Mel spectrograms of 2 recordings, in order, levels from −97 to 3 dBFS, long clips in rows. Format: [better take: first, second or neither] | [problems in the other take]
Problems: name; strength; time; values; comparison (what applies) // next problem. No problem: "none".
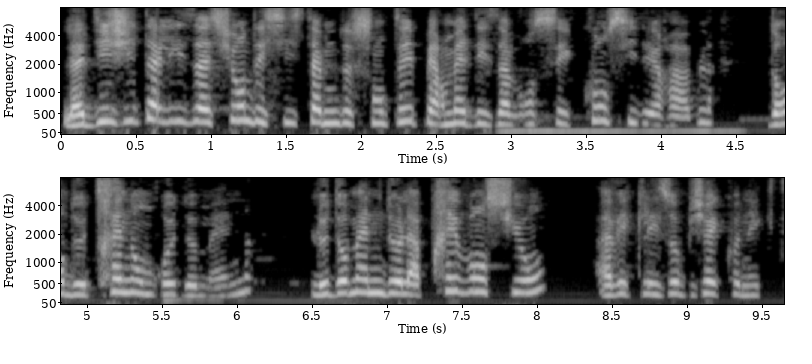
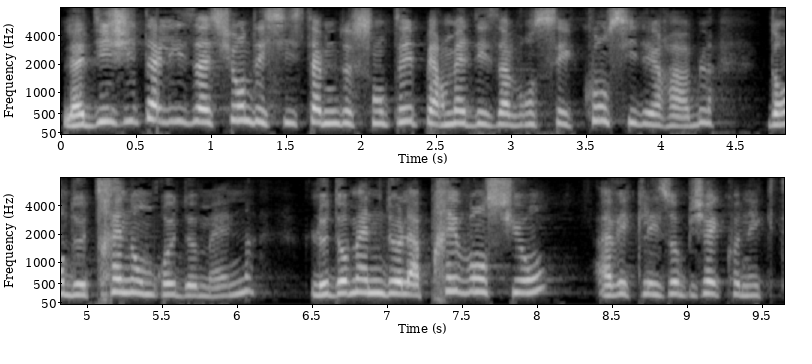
second | noise reduction (classical method spectral subtraction)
